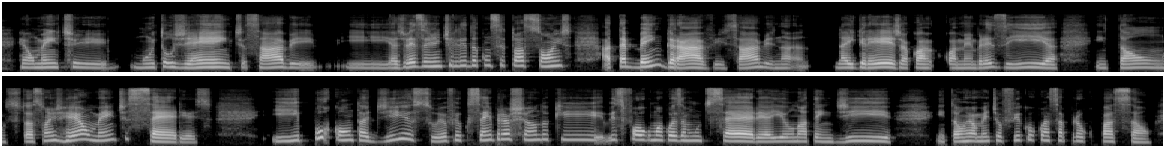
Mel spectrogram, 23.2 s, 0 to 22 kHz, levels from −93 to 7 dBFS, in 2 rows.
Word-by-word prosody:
realmente 190 -2 -4 0.2
muito 190 +2 -7
urgente, 195 0 +2
sabe, 190 +1 +1 0.2
e 170 -5 -14
e - - -8
às 170 - -3
vezes 220 +4 +1
a - - 0
gente 245 +3 -3
lida 270 +2 -4
com 285 +1 -10
situações 265 -1 -1 0.3
até 225 - +5
bem 225 +8 +3
graves, 175 - +6
sabe, 185 +2 +1
na 170 +2 -10 0.3
na 180 -1 -2
igreja 180 0 +4
com 180 - 0
a 175 -1 +3
com - - -5
a 175 - 0
membresia, 180 +1 -4 0.4
então 180 +2 -3
situações 185 +8 -3
realmente 255 +4 +1
sérias. 170 - +2 0.6
E 210 +2 -5
por 385 +4 +2
conta 245 -2 +1
disso, 230 - -5
eu 205 +2 -3
fico 245 +1 -9
sempre 265 +4 0
achando 280 -1 -2
que 265 +5 -7
e 265 - -5
se - - -6
for 270 - 0
alguma 255 -1 +1
coisa 240 -1 0
muito 225 -1 -6
séria 195 -4 +6
e 185 - -4
eu 195 0 -3
não 195 0 -1
atendi, 190 +2 -4 0.5
então, 190 +1 -2
realmente 205 +2 -2
eu 225 - -4
fico 245 +4 -8
com 250 - -6
essa 230 -1 -3
preocupação, 195 -6 -3
200 Hz, 145 wpm, -23 LUFS, 180-240 Hz, 0.6 s, graves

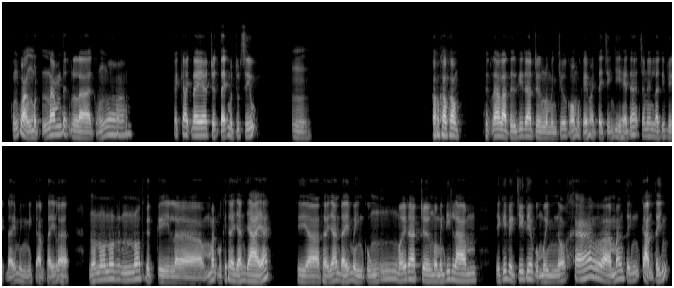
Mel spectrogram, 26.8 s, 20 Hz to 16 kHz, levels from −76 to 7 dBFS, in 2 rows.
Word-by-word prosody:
cũng - - -7
khoảng 115 - +6
1 120 - -1
năm 165 +7 +2
tức 170 - -6
là 115 -4 +3
cũng, 120 +9 -7
ơ, 165 -2 -4 1.0
cách - - -7
cách - - 0
đây 150 0 +6
trước 130 - -2
Tết - - +6
một 140 - -4
chút 135 - -8
xíu. 135 +1 -2 0.7
Ừm. 115 -3 -9 2.4
Không, - - +2
không, 150 -1 +5
không, 155 -3 +4 0.5
thực - - -9
ra 140 +1 +5
là 140 - +8
từ 115 -1 -4
khi 140 +1 -5
ra 140 -1 +4
trường 115 -4 -3
là 110 - 0
mình 105 -1 -7
chưa 140 +4 -4
có - - 0
một - - -6
kế - - +2
hoạch - - -5
tài - - -1
chính 110 +3 -10
gì 120 -3 -6
hết 105 - -1
á, 170 - -1
cho 140 - -8
nên 140 0 -6
là 115 - 0
cái 130 - -9
việc 115 -5 -9
đấy 95 - -1
mình 115 -5 -10
mới 115 - -10
cảm - - -2
thấy - - -1
là - - +1 0.4
nó 125 +2 -1
nó 150 +2 0
nó 165 +1 0
r 155 - -10
nó 145 +4 -1
cực 125 - -3
kỳ 110 -2 -3
là 100 -3 +1
mất 155 0 -2
một - - -7
cái 140 - -6
thời 130 - +1
gian 120 +3 +2
dài 120 -3 +6
á. - - +3 0.6
Thì, 115 -2 -5
à, 110 -1 +4
thời 110 +1 -2
gian 135 +2 +1
đấy 115 +2 +3
mình 115 -6 -4
cũng 115 +3 -7 0.4
mới 130 +2 +3
ra 155 0 +4
trường 120 -2 0
mà 120 - +2
mình 120 +1 -4
đi 155 +3 -4
làm, 130 -2 +2 0.4
thì - - -5
cái 160 +5 -4
việc 155 - -3
chi 155 0 -2
tiêu 160 0 -1
của - - -5
mình 115 0 -4
nó 120 - +1
khá 165 +9 0
là 160 - +3
mang 155 +8 -1
tính 140 +2 -5
cảm - - +4
tính, 125 +1 -3
130 Hz, 210 wpm, -22 LUFS, 115-150 Hz, 2.4 s, là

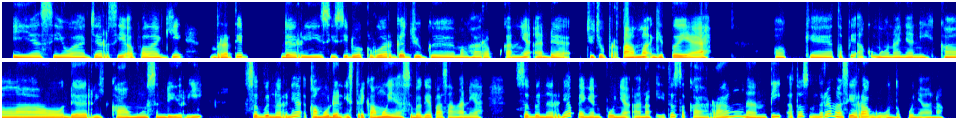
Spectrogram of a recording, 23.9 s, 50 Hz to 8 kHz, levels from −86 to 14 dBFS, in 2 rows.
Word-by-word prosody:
Iya 185 -1 +2
sih, 185 -1 0
wajar 175 +2 0
sih, 200 0 -1
apalagi 175 +9 -2 0.3
berarti 185 +8 0 0.4
dari 185 0 +2
sisi 180 -2 -4
2 180 -1 +2
keluarga 175 +6 +1
juga 175 -2 0
mengharapkannya 175 +4 -1
ada 175 -5 0 0.2
cucu 180 -3 0
pertama 205 +12 +3
gitu 185 +2 0
ya. 165 -2 +3 0.8
Oke, 180 -2 -2
tapi 215 +10 -6
aku 265 +1 -9
mau 205 -7 +1
nanya 165 -2 0
nih, 155 +1 -3
kalau 200 - +2
dari 190 0 +2 0.2
kamu 195 0 +3
sendiri, 195 - +1 0.6
sebenarnya 230 +4 +2
e - - -15
kamu 210 +1 +5
dan 195 -1 +5
istri 200 -1 -2
kamu 200 +5 +5
ya, - - +4
sebagai 175 -2 0
pasangan 175 +3 -2
ya. 160 0 -3 0.4
Sebenarnya 225 - 0
pengen 205 -3 0
punya 200 -1 0
anak 200 -1 -2
itu 290 +1 -6
sekarang, 235 - -3
nanti, 185 - 0
atau 320 +1 -6
sebenarnya 285 +4 -3
masih 235 -3 0
ragu 245 -7 -1
untuk 175 0 -3
punya 180 +2 -3
anak? 155 -3 -3
190 Hz, 130 wpm, -17 LUFS, 175-210 Hz, 0.8 s, kamu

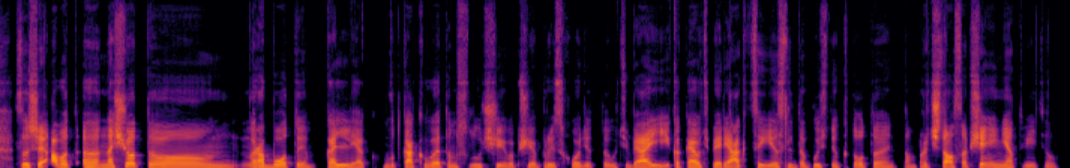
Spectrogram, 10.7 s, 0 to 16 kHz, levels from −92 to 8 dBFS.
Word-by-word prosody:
Слушай, 220 +1 +4
а - - +9
вот, 215 +1 +1
э, 195 -1 +3
насчет, 205 +8 +3
эм, 200 - +1
работы, 180 0 +1
коллег. 180 -2 0
Вот 165 -3 -11
как 195 -1 +3
в 180 - -4
этом 180 -3 -2
случае 170 0 -5
вообще 155 +1 -5
происходит 165 -2 -6
у 145 +1 -7
тебя 175 +5 +4
и 170 - -1
какая 185 -1 +2
у - - -2
тебя 175 -2 -1
реакция, 160 +3 +1
если, 170 +3 -4
допустим, 165 +1 -7
кто-то 160 -2 -6
там - - -12
прочитал 165 0 +2
сообщение 220 +9 0
и 195 - -5
не 175 - +1
ответил? 145 -4 -9
175 Hz, 175 wpm, -23 LUFS, 160-190 Hz, -, а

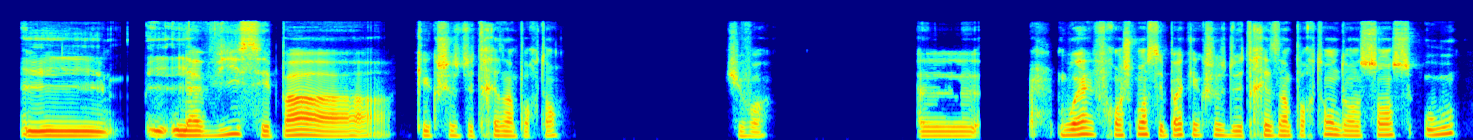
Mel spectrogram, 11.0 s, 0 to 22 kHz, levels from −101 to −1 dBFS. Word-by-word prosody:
l 130 -1 +2 0.3
l 265 - 0
la 140 0 +5
vie, 145 +7 -1
c'est 135 -5 +4
pas 140 -2 +2
quelque 135 -2 -2
chose 140 - +2
de 135 - -3
très 135 +1 -1
important 130 0 -4 1.3
tu 130 - -3
vois? 120 -2 -7 1.1
Heu, 130 0 -3 0.6
ouais, 160 +4 +4
franchement, 165 +2 0
c'est 140 - +2
pas 155 +4 0
quelque 150 -2 -6
chose 150 -2 -3
de 135 0 -3
très 140 +1 0
important 140 +5 -2
dans 145 -3 -2
le 135 - -2
sens 155 +3 +3
où 170 +7 -2
140 Hz, 145 wpm, -25 LUFS, 130-155 Hz, 1.3 s, la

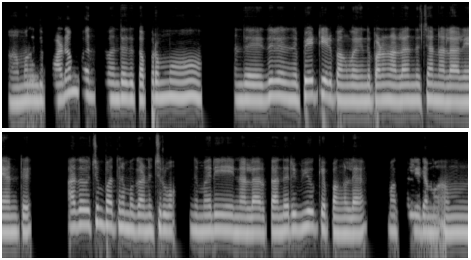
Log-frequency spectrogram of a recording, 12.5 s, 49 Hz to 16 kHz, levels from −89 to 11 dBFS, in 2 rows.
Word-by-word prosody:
ஆமா. 165 +2 0
இந்த 175 0 +1 0.2
படம் 235 +8 +1
பாத்துட்டு 205 -3 -6
வந்ததுக்கப்புறமும், 200 +2 +2 0.5
அந்த 185 0 0 0.2
இதுல 210 +3 +2
அந்த 190 -1 +1
பேட்டி 215 +1 +2
எடுப்பாங்க 185 -3 +1
பாருங்க. 175 0 +2
இந்த 175 - +1
படம் 180 0 +2
நல்லாருந்துச்சா, 180 +1 +1
நல்லால்லையான்ட்டு, 165 -1 +1 0.6
அத 210 - -1
வச்சும் 225 +2 -1
பாத்து 210 -1 0
நம்ம 190 -1 +1
கணிச்சுருவோம். 175 0 -1 0.2
இந்த 180 -1 -3
மாரி 175 +1 0 0.3
நல்லாருக்கா 165 +1 0
அந்த 175 +2 +1
ரிவ்யூ 200 +3 +1
கேட்பாங்கல்ல! 155 -3 0 0.5
மக்களிடம் 170 -1 -3
அம். 165 +1 0
180 Hz, 135 wpm, -23 LUFS, 170-200 Hz, 0.6 s, வந்ததுக்கப்புறமும்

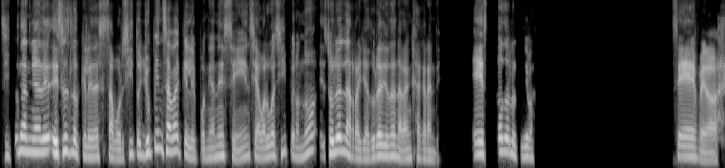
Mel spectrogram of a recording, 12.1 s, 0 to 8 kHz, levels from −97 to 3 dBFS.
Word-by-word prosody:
Si 155 -2 -10
tú 200 - -8
no 220 - +4
añades 200 0 +4
eso 190 +4 +6
es 200 - -3
lo 185 -5 +1
que 145 +2 -5
le 135 - -1
da 135 - -1
ese 140 - -4
saborcito. 135 +7 -3
Yo 180 +5 +1
pensaba 215 -1 +1
que 175 - -3
le 130 -3 -4
ponían 125 +4 -6
esencia 140 -1 -3
o 125 - -3
algo 140 +5 -1
así, 180 +6 -5
pero 150 -9 -7
no, 185 - -3 0.2
solo 185 +3 +6
es 215 - +5
la 185 -5 +3
ralladura 125 +3 -1
de 150 -1 0
una 150 +1 0
naranja 120 +1 -4
grande, 110 -4 -7 0.5
es 170 +1 +4 0.2
todo 205 -1 +2
lo 165 -5 -2
que 135 +1 -12
lleva. 130 -2 -4 2.3
Sí, 145 - -1 0.3
pero, 95 -2 +1
150 Hz, 190 wpm, -25 LUFS, 125-190 Hz, 2.3 s, eso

